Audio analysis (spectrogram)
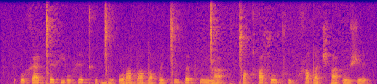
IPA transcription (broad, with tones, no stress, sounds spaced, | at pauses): ʔ ʊ˨ x æ˨ ǀ e˦ x j u˨ x e˦ kʰ ɨ˨ ɡ͡ǀ e˨ ʔ o˨ ɾ o˨ dˤ a˨ dˤ ɛ˨ p e˨ ǀ i˦ p ɛ˦ pʰ i˦ ŋ͡ǀ a˨ | ǀ ʊ˨ qʰ ʊ˦ s u˦˨ tʰ ɨ˨ p x ʊ˦ dˤ ɛ˨ t͡ʃʰ a˨ ʔ ʊ˨ y̯ ʃ e˨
